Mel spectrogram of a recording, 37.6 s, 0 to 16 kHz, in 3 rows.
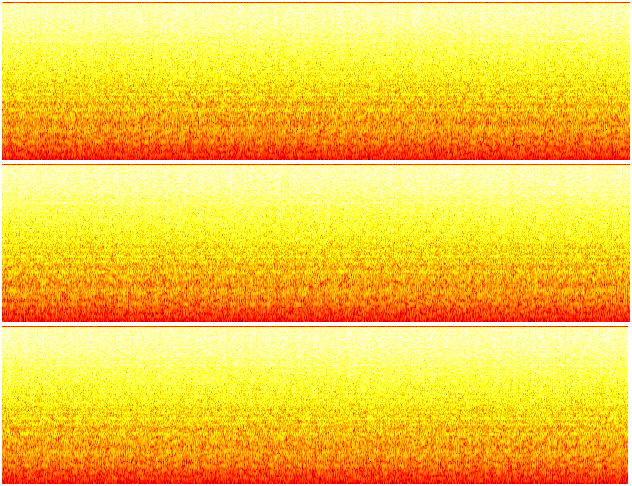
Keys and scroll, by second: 18.5 n, 19.0 Return.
